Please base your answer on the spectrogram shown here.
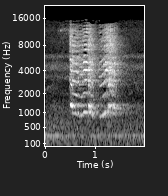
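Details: Junglefowl crowing during a hunt in the wild: one harsh, harmonic-rich call about a second long with a sudden loud onset, then a wavering, slightly falling tone that fades out over a faint steady insect hum.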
